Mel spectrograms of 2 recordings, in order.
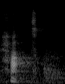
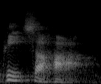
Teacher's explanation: with these unreleased, you make the sound, but no air comes out, even though it's aspirated sound.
